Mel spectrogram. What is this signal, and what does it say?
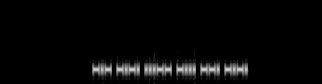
Morse code, heard as a keyed tone, about 64 wpm, 700 Hz. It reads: KC3BGC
